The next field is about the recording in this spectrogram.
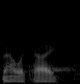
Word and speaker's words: Malachi: I know it's pronounced Malachi. Just checking to see if you're awake.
